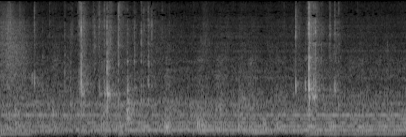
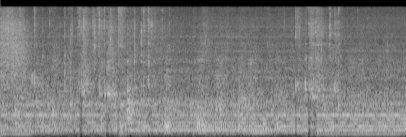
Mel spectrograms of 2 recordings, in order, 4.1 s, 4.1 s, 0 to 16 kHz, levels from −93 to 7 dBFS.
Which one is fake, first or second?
first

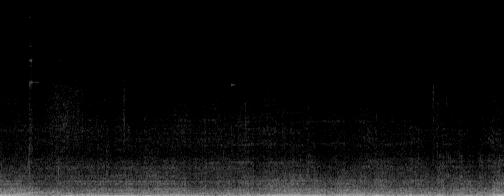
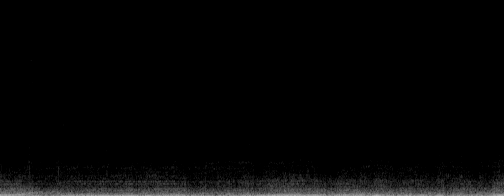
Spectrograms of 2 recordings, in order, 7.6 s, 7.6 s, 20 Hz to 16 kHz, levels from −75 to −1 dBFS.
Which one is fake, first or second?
second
